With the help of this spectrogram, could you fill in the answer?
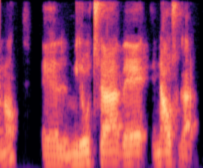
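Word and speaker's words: Knausgård: El Mi lucha de Nausgaard, o Nausgaard, es como se debería pronunciar ese nombre, ¿no?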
